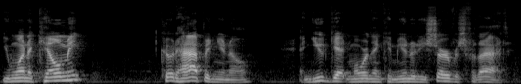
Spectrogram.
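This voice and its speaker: An indignant teenage boy from a storybook, acted out by a man reading aloud. He is defiant and sputtering, with a bright, forceful edge. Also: medium pitch, fairly quick, close to an everyday voice. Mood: breathless anger.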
